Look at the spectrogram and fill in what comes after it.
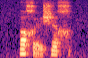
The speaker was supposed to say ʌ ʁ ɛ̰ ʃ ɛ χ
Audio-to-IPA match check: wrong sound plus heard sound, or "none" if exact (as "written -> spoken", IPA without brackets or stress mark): ʁ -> χ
